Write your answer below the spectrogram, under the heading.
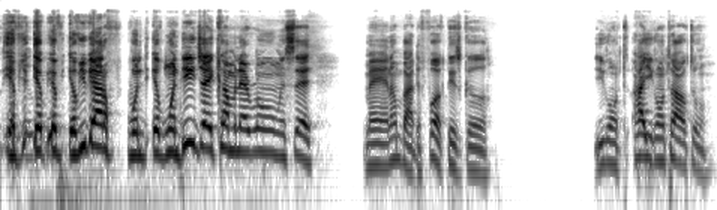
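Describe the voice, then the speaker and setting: Pushy high-voiced man. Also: fast talker. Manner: pushy questioning, stumbling restarts. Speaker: podcast co-host. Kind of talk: casual group chat. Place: small radio studio. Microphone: boom-arm studio mic.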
